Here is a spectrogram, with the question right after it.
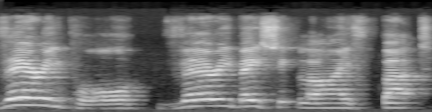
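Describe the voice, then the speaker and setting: A man is speaking. His pitch rises and falls in an ordinary way. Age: 60s. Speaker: type 1 diabetic mountaineer. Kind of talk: casual interview. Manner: halting, many repetitions and fillers.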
